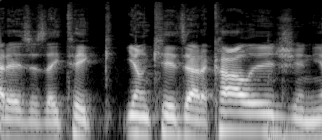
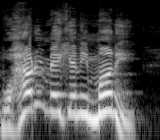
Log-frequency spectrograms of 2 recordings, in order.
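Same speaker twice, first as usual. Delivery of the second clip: mock, very high-pitched, yelled raised voice. Retelling a sales call, raising the voice at the customer: retelling a raised voice. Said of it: "I could just see everyone's going".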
